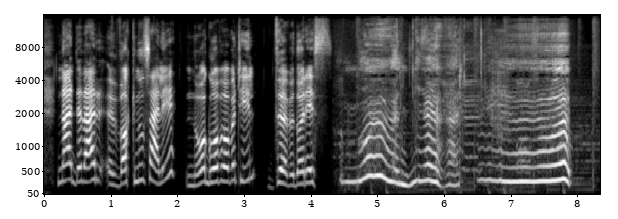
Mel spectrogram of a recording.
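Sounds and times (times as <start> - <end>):
speech: 0.2 - 8.0
long wavering vocal wail: 4.4 - 8.0.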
